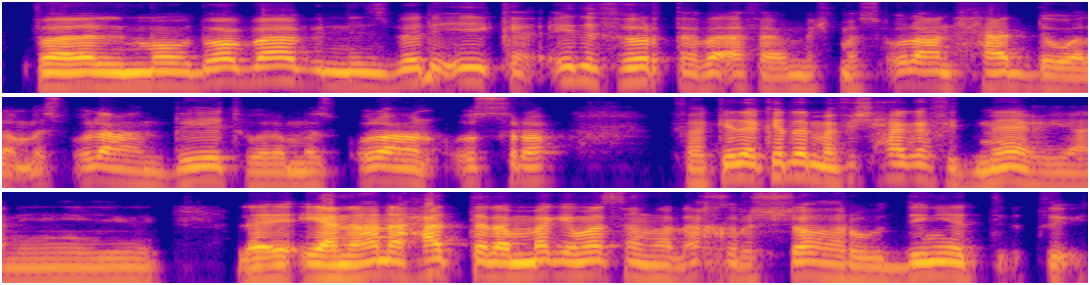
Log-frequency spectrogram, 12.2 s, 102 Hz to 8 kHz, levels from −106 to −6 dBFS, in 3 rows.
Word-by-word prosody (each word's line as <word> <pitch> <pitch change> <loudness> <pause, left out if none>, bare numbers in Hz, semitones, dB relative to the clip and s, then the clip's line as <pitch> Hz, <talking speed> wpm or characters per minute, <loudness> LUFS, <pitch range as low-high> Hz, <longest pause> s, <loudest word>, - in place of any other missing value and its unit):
فالموضوع 140 +3 +4
بقى 180 +1 +3
بالنسبة 280 - -4
لي - - -6
إيه 350 -1 -3
ك - - -10
إيدي 365 -1 -5
فِرطة 170 - -2
بقى، 130 -1 -1
فمش 120 +1 -9
مسؤول 125 +5 -8
عن 145 -2 +1
حد 140 -3 -1
ولا 115 -2 -3
مسؤول 140 - -9
عن 120 -6 -1
بيت 140 0 -6
ولا 110 0 -8
مسؤول 115 +5 -5
عن 135 -2 +3
أسرة، 140 0 -5 0.4
فكده 160 +7 0
كده 175 +1 +1
ما 140 - 0
فيش 160 - -10
حاجة 165 -1 0
في - - -13
دماغي 115 0 -2
يعني، 110 +1 -10 0.3
ل - - -5
يعني 125 +2 +6
أنا 155 - +7
حتى 155 -1 +4
لمّا 135 +2 +5
آجي 145 -2 0
مثلًا 145 -1 +1
أنا 125 - -6
على 120 - -5
آخر 135 - -8
الشهر 125 +1 -3
والدنيا 135 +5 -2
ت - - -14
ت - - -18
140 Hz, 210 wpm, -23 LUFS, 120-155 Hz, 0.4 s, أنا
